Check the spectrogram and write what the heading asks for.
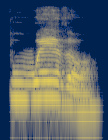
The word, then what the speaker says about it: puedo: Puedo. Puedo. Puedo. Puedo. Puedo. Puedo. Puedo. And it'll sound like a TH, puedo, okay?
